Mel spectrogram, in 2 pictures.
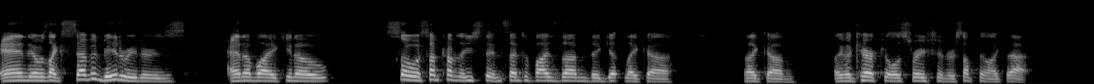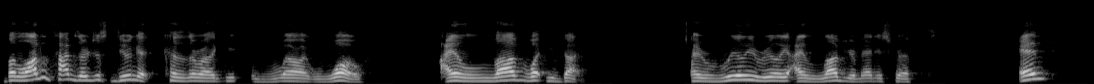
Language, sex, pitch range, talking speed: English, male, 155-190 Hz, 165 wpm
